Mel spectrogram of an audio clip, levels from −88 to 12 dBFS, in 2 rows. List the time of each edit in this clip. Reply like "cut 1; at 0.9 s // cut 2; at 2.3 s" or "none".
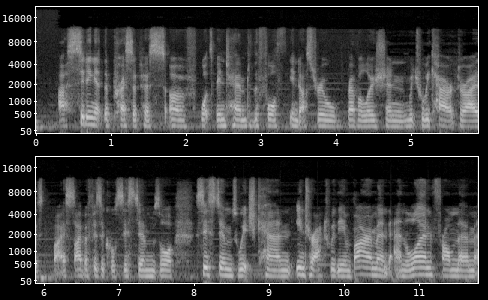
none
